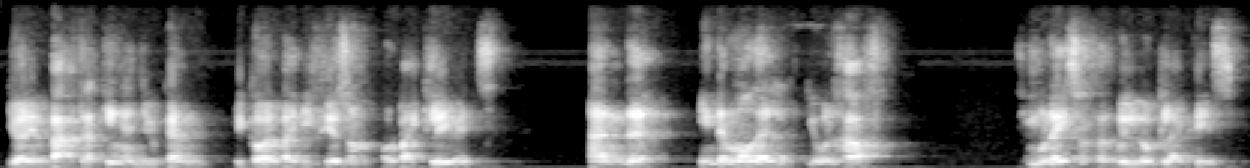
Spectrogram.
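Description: A man from Spain's Basque Country with a Basque Spanish accent, giving an informal scientific lecture in a halting, step-by-step explanatory way. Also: mid-range voice, animated. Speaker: researcher presenting own work. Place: remote talk over video call. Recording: muffled, roomy video-call audio.

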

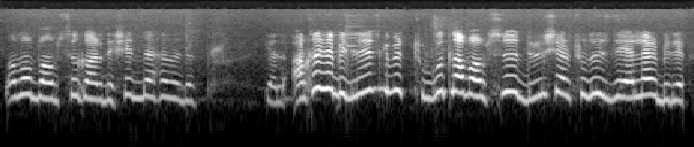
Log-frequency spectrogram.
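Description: Woman, very high voice, let's-play commentary, chatty with viewers, dull lo-fi sound. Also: a little fast. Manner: chatty, keeps addressing viewers, excitable outbursts at the game. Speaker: gaming channel host. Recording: dull lo-fi recording.

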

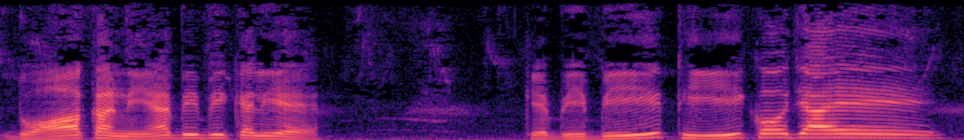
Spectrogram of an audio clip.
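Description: Speaking slowly in a high-pitched voice, a man makes a casual family vlog at home, patiently testing a child on letters and numbers and calling to the children as they play.

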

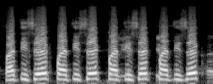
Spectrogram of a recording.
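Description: A man's voice: extremely high pitch, steady tone, fast talker, no echo. A man running an outdoor motorbike auction, calling bids over and over. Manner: repetitive bid calling, chanting prices. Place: outdoor lot full of parked motorbikes.

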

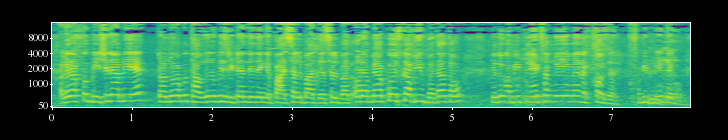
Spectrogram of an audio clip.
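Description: A man, giving a rapid, repetitive sales pitch while showing gear in a cluttered indoor shop, filmed close up. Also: darkish tone, slight background noise. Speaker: gym equipment seller.

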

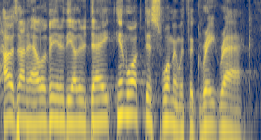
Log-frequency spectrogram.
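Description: A man in his thirties doing a dry, deadpan stand-up set on a club stage, speaking into a handheld mic. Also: a little high, fast. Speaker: stand-up comedian. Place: comedy club stage before a live audience. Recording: loud club crowd and noise. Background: loud audience laughter.

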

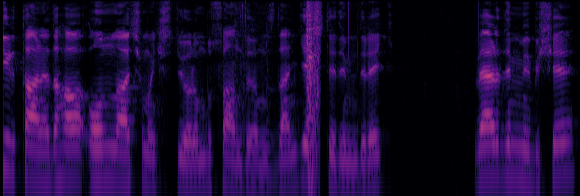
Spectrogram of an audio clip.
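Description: A young man with a fairly high voice gives casual commentary over his own gameplay. He is excitable, scolds the game out loud and curses at it when it gives him nothing. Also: normal speed, noisy background. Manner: excitable, swears at the game, talks to it directly. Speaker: gaming YouTuber.

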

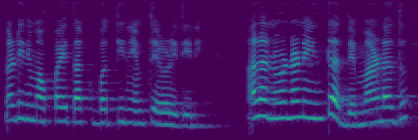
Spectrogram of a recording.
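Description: A woman playing a sharp-tongued village mother with a rural Chitradurga Kannada accent, scolding in a rapid, shrill way. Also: expressive. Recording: muffled lo-fi recording.

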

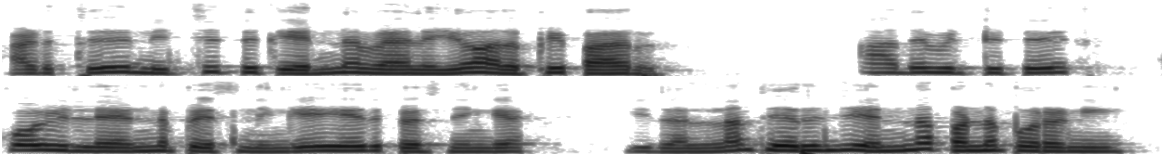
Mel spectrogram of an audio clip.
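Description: A man's voice: on the high side, quick pace, darkish tone, no echo, dull audio, natural voice. A man voicing a teasing, dismissive middle-aged husband in a cartoon family drama. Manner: dry, mocking.

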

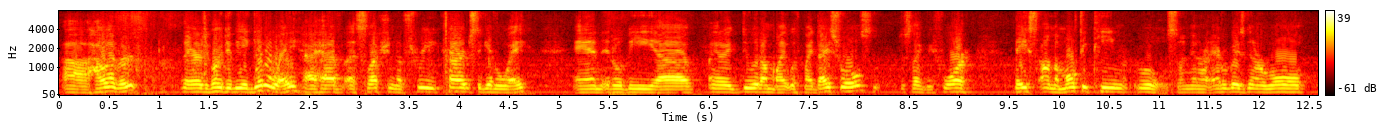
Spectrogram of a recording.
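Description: A man's voice: mid-range voice, fairly even intonation, a little fast, darkish tone, a little hiss or hum, low-quality recording. A man hosting a live card break at his home desk, talking casually and rambling with fillers and restarts.

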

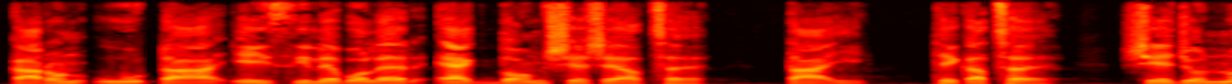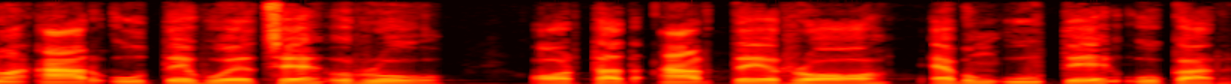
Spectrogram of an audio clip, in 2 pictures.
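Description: Patient man teaching spelling slowly. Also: mid-range voice, a little mellow, no echo, clean studio sound. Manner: slow, patient, spells letters out one by one. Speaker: English teacher. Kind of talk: scripted lesson narration.

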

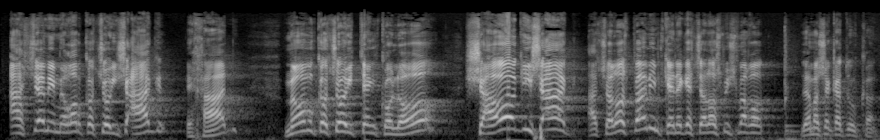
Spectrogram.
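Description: A man with a high, bright, forceful voice gives a Torah lecture to a live audience. He chants scripture slowly and breaks off for quick joking asides. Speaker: rabbi.

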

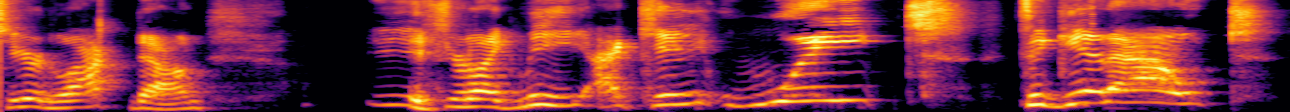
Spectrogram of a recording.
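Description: Enthusiastic male pastor in his 50s, preaching slowly in a high voice from a home-office webcam. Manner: enthusiastic, with big hand gestures. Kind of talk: sermon to camera. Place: small home study, indoors.

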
